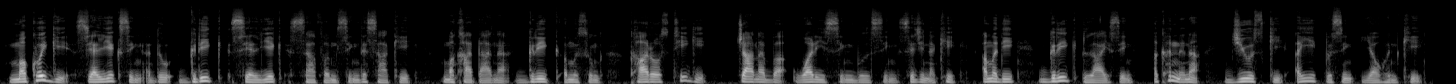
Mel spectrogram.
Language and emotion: Manipuri, neutral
